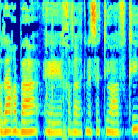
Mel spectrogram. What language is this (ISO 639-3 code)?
heb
